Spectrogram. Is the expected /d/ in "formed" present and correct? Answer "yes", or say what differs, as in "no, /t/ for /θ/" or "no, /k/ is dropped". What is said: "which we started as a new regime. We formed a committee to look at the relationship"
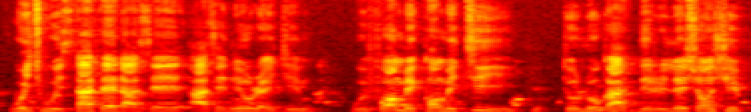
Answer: no, /d/ is dropped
